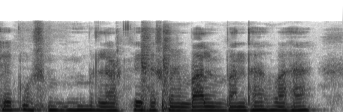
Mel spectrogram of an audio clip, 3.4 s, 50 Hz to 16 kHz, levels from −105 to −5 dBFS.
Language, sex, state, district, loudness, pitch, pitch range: Hindi, male, Jharkhand, Palamu, -16 LUFS, 120 Hz, 115-125 Hz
